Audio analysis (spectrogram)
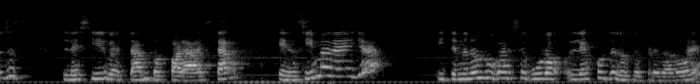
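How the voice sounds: A woman speaks at a moderate pace in a fairly high voice with a slightly husky edge and lively intonation.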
